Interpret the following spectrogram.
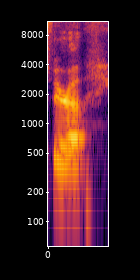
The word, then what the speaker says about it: Farrha: story but yes her name her name is Farah it is spelled um it was is spelled the way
